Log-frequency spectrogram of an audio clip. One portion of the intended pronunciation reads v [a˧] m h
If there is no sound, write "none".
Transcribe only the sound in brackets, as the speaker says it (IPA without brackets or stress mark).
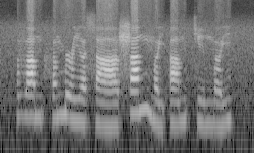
a˧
